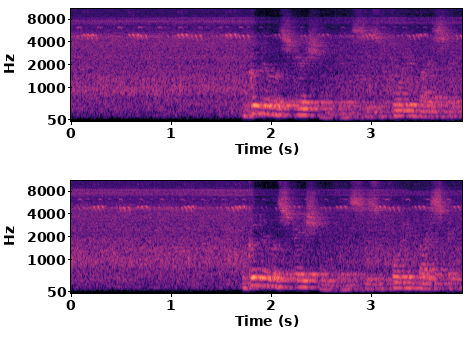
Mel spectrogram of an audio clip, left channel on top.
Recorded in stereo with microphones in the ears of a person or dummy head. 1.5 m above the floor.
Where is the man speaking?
75° right (ahead or behind), 1.3 m.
